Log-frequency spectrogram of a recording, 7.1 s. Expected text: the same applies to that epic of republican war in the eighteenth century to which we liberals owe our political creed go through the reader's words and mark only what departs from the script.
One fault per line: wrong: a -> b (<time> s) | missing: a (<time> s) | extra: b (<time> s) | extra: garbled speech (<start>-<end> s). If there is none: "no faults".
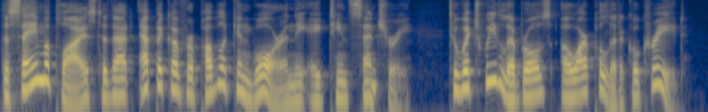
no faults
